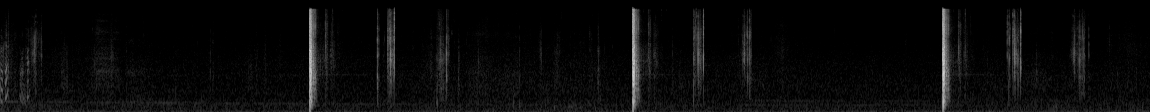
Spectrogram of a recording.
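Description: Handgun fired slowly, one aimed shot at a time: three single shots about four seconds apart, each followed by a few faint ticks.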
